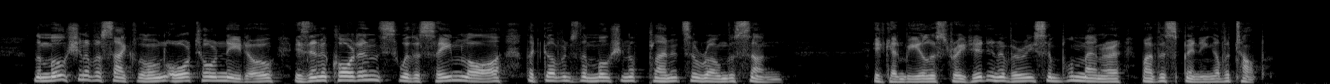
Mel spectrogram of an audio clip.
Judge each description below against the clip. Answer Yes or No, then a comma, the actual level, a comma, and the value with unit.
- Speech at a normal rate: Yes, average, 170 wpm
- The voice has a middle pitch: Yes, medium, 155 Hz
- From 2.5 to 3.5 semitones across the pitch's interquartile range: No, average, 3.9 semitones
